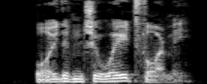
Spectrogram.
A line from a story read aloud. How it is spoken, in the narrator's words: Barak demanded crossly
